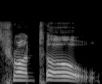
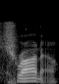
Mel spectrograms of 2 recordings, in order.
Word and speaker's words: Toronto: But it's like, oh yeah, it has a second T in it, right? It's Toronto. But there's the T is silent. It's Toronto.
